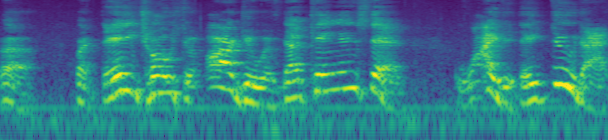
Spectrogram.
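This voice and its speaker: A cartoonish character voice at a middle pitch, with very wide pitch swings and a fairly slow pace. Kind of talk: children's Sunday worship puppet show. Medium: puppet.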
